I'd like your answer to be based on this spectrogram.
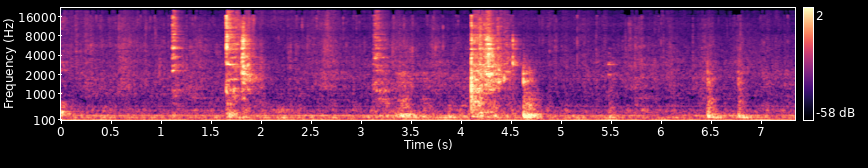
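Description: Mango pulihora rice is mixed with salt in a pan, giving repeated scraping and clinking stirs of a spoon against metal. The strokes come at irregular intervals over a faint low background hum.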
